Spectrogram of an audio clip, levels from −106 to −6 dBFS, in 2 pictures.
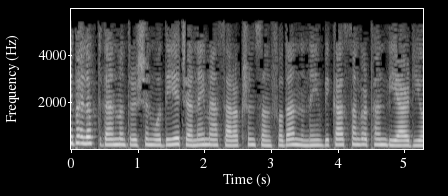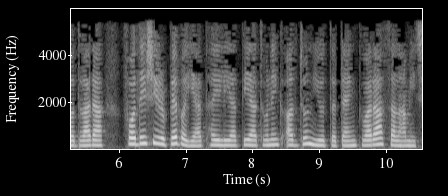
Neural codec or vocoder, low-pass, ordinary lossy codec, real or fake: codec, 16 kHz, 0.2 kbps, FocalCodec; 5.4 kHz; MP3, 24 kbps; fake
